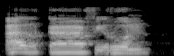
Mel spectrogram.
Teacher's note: bacaan panjang 2 harokat matobi'i yang terdapat pada kalimat Al-Kafirun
